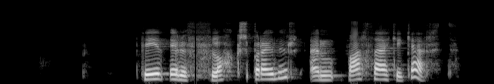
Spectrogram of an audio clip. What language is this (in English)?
Icelandic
